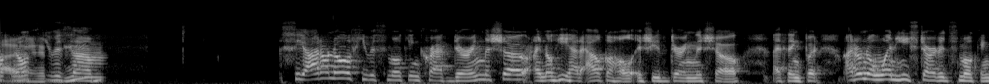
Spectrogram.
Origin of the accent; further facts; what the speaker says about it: New York, United States; I'm a New Yorker. I would like to confirm that not everybody in New York talks like that.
